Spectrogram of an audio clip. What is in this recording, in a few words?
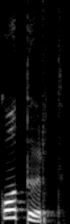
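"котырт", Komi, female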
